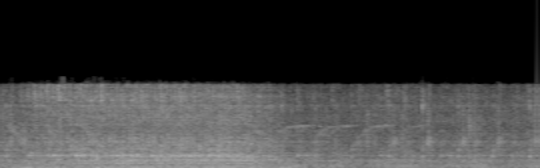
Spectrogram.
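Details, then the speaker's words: Suzuki Katana engine at idle after valve clearance check, adjusted even looser than before, crankcase breather hose to air box left disconnected: fast, even light ticking about three or four a second persists; owner suspects it is normal stock valve noise, cause unclear. "Tidak bisa halus banget, tetap ada suara berisiknya, ada suara kayak ketukan-ketukan seperti itu."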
